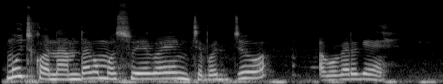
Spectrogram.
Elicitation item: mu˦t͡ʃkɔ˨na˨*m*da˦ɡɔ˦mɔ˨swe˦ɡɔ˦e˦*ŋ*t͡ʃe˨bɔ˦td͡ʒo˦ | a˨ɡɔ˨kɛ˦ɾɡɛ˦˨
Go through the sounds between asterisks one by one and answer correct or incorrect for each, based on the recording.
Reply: correct, correct

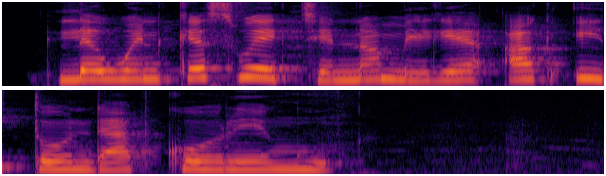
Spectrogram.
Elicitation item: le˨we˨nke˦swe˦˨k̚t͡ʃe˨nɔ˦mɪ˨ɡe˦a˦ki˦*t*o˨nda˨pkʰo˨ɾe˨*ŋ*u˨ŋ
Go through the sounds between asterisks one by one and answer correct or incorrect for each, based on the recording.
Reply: correct, correct

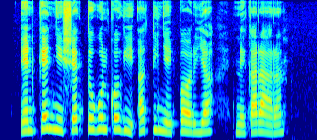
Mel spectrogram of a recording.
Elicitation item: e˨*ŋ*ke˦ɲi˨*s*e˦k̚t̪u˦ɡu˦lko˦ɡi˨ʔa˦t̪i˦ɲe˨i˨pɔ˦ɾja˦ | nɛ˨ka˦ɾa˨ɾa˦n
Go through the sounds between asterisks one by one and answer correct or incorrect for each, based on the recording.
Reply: incorrect: n, incorrect: ʃ

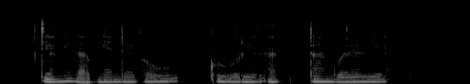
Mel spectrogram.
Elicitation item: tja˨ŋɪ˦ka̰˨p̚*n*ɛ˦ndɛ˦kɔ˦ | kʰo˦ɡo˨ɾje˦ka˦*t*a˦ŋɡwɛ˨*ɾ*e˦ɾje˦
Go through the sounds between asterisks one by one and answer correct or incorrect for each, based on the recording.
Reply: incorrect: ŋ, correct, correct

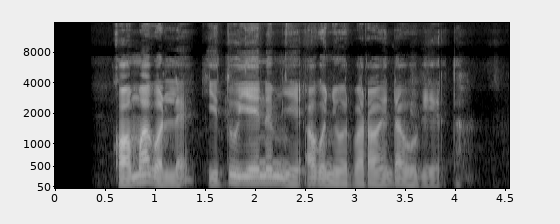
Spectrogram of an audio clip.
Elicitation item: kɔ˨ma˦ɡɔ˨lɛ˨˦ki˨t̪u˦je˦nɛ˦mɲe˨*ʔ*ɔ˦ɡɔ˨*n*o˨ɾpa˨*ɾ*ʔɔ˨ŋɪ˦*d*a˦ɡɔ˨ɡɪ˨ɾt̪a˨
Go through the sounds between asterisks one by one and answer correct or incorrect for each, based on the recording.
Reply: correct, incorrect: ɲ, correct, correct

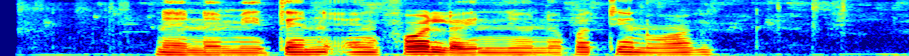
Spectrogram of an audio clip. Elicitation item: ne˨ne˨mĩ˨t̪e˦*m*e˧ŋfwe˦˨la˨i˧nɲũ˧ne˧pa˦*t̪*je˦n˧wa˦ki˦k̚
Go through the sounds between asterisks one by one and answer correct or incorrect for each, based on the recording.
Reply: incorrect: n, correct

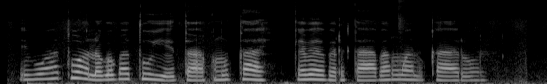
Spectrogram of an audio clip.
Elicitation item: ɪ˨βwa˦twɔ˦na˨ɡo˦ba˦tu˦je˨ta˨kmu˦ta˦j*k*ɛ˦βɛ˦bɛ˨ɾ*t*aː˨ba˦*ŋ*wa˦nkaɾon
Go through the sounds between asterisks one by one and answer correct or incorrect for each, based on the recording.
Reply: correct, correct, correct

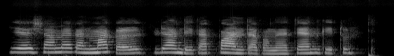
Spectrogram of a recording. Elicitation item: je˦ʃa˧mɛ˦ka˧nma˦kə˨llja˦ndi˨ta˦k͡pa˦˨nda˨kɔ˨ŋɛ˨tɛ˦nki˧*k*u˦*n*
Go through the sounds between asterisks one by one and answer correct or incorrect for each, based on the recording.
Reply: incorrect: t, correct

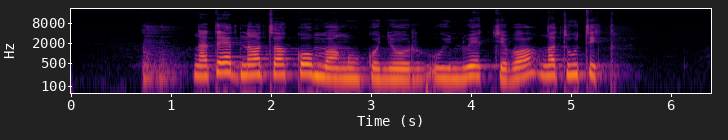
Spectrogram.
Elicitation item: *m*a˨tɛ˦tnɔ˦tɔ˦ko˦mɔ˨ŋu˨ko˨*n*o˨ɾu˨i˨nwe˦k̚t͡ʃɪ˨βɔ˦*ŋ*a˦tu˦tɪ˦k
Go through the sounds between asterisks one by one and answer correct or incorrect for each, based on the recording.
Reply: incorrect: ŋ, incorrect: ɲ, correct

